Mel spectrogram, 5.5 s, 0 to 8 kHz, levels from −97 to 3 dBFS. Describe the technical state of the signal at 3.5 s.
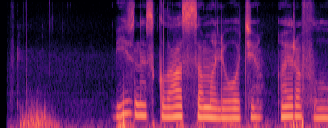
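The speech at 3.5 s plays through intact, with no dropout, distortion, glitch or other fault audible at that moment.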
